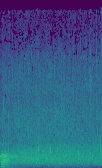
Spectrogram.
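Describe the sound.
A steady wash of clapping from a crowd, sustained at an even level for about two seconds, with a brief voice at the very start.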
